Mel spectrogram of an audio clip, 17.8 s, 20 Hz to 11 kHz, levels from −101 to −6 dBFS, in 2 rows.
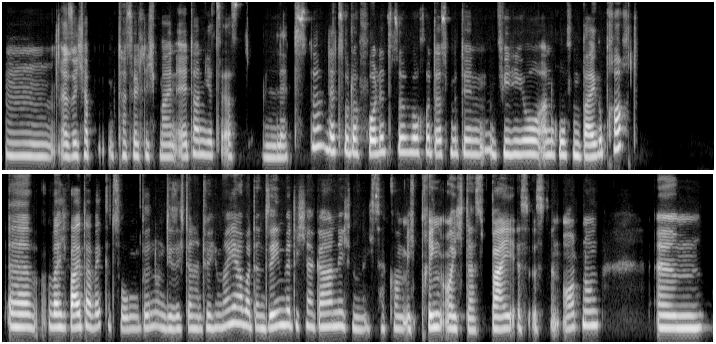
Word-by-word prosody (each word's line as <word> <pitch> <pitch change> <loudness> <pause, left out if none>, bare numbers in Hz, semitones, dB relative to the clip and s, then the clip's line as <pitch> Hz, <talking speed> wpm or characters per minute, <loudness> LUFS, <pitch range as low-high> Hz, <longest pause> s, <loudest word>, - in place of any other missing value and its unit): Hm, 215 -2 -3
also, 210 0 0
ich 215 - -4
habe 225 -1 -2 0.3
tatsächlich 220 0 -4
meinen 200 -1 -3
Eltern 240 +4 -1
jetzt 225 -1 -5
erst 205 - -4 0.3
letzte 195 - -2
letzte 275 -2 +1
oder 260 -1 +1
vorletzte 270 +2 +1
Woche 265 0 +1
das 240 +1 0
mit 250 -1 -5
den 245 +2 -2
Videoanrufen 235 -2 +1
beigebracht 245 - +2 1.0
äh, 225 -1 +5 0.2
weil 225 -1 +4
ich 220 - -12
weiter 220 +1 +6
weggezogen 205 -4 -5
bin 215 +3 -3
und 225 -3 -4
die 200 0 -1
sich 200 0 -3
dann 215 -1 -2
natürlich 210 +1 -2
immer 225 +3 -3
„Ja, 285 +1 +2
aber 255 -3 +1
dann 220 -2 -2
sehen 225 +5 +3
wir 260 - +3
dich 245 -1 -6
ja 240 -2 -1
gar 230 +1 +2
nicht.“, 240 -1 -2
und 195 -2 -3
ich 210 +1 -11
so: 205 - -8
„Komm, 205 -1 -4
ich 200 - -5
bringe 220 +1 +3
euch 205 -1 +1
das 185 -1 -4
bei, 205 +1 +5
es 215 -1 -6
ist 220 -2 -8
in 285 - -6
Ordnung.“ 250 +4 -1 0.7
Ähm, 210 0 +4
225 Hz, 180 wpm, -23 LUFS, 210-245 Hz, 1.0 s, weiter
